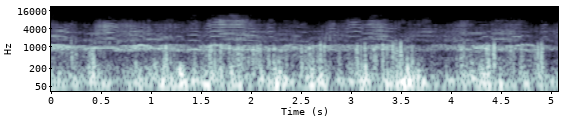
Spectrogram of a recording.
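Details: Common cranes at Hornborgasjön, Sweden, on 24 March 2024, a steady chorus of overlapping honking calls over a constant rumbling background with scattered knocks and noise.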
